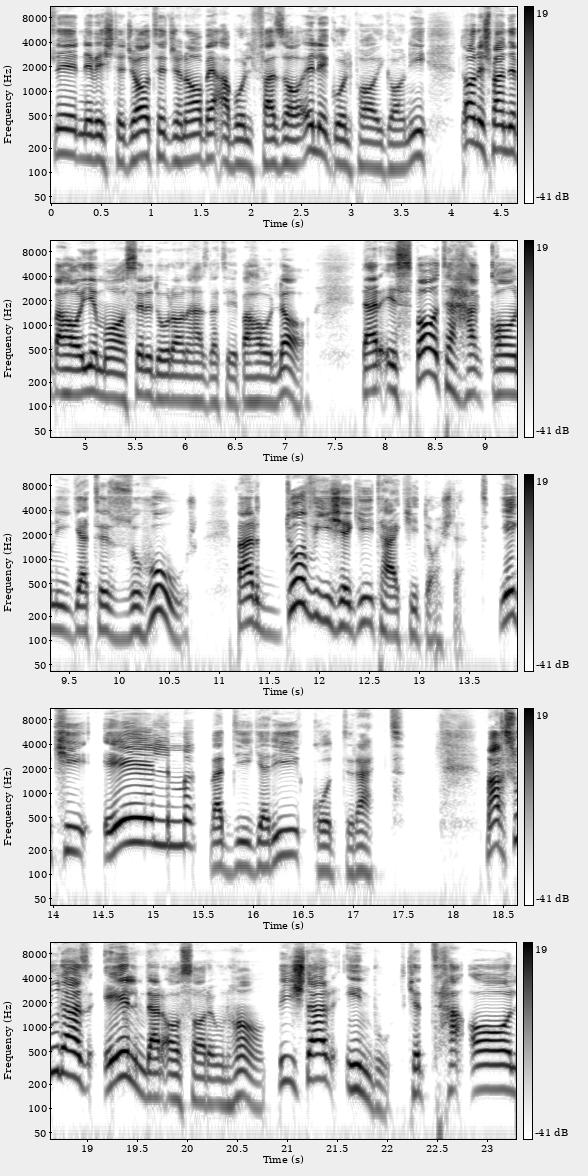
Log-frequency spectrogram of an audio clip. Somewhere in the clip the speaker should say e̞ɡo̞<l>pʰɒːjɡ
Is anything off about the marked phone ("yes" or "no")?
no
